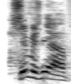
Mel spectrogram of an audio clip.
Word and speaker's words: Simashev: I'm not gonna pronounce Simashev? Simishev.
